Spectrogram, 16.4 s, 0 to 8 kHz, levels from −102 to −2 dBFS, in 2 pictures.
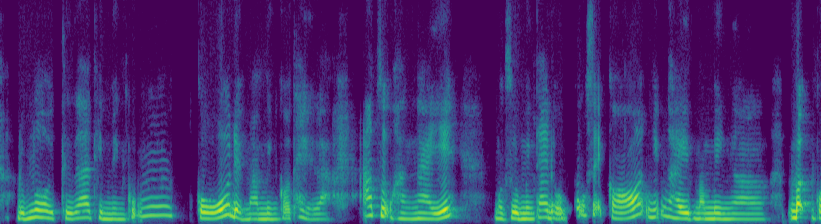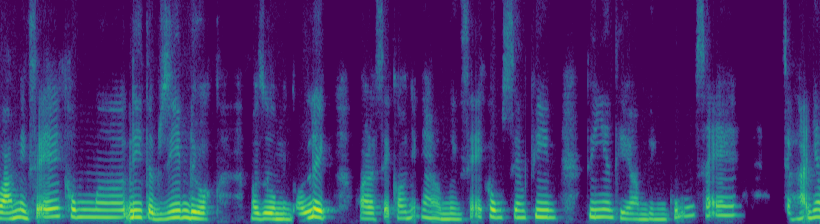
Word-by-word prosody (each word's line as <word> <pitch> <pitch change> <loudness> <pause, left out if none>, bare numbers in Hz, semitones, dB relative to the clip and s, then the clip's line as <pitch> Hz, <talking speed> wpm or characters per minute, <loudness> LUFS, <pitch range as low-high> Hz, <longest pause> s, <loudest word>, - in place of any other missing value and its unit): Đúng 210 +2 +1
rồi, 245 -4 +4
thực 205 - 0
ra 240 +2 0
thì 220 - -3
mình 190 -1 -2
cũng 320 +7 -5 0.2
cố 220 +8 +7
để 265 - +5
mà 190 0 -6
mình 190 0 -2
có - - -4
thể 255 -10 -9
là 190 +1 -10 0.3
áp 325 -10 -3
dụng 300 - +2
hàng 205 -1 -5
ngày 205 0 +2
ấy. 270 +2 +6 0.3
Mặc 205 -4 -4
dù 215 +1 +5
mình 200 0 +2
thay 250 0 0
đổi, 195 -4 -1
cũng 290 - -4
sẽ - - -5
có 215 +1 +3
những 260 +3 -3
ngày 215 -5 +4
mà 205 -1 -2
mình, 200 -1 +1
ờ, 190 0 -7 0.2
bận 245 0 +7
quá 210 -2 +3
mình 245 0 +2
sẽ 275 +5 +1
không, 265 -1 -1
ơ, 255 0 -1
đi 255 +1 +5
tập 215 - 0
gym 250 +2 +4
được, 205 -3 +4 0.4
mặc 200 - -1
dù 200 0 +3
mình 190 -1 -1
có 195 - -4
lịch, 250 +2 +8 0.3
hoặc - - -5
là 205 - -1
sẽ 200 - -7
có 220 - -8
những 230 +4 -8
ngày 245 -3 -5
mà 220 - -5
mình 190 -1 -4
sẽ 195 +8 -8
không 260 -2 +1
xem 255 0 -4
phim. 255 -2 +1 0.3
Tuy 265 - -1
nhiên 265 -1 -1
thì, 215 - -5
ờ, 195 -1 -7
mình 185 0 -7
cũng 305 +5 -9
sẽ - - -9 0.8
chẳng 215 - -10
hạn 230 +2 -4
như 260 - +1
220 Hz, 250 wpm, -22 LUFS, 200-255 Hz, 0.8 s, lịch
